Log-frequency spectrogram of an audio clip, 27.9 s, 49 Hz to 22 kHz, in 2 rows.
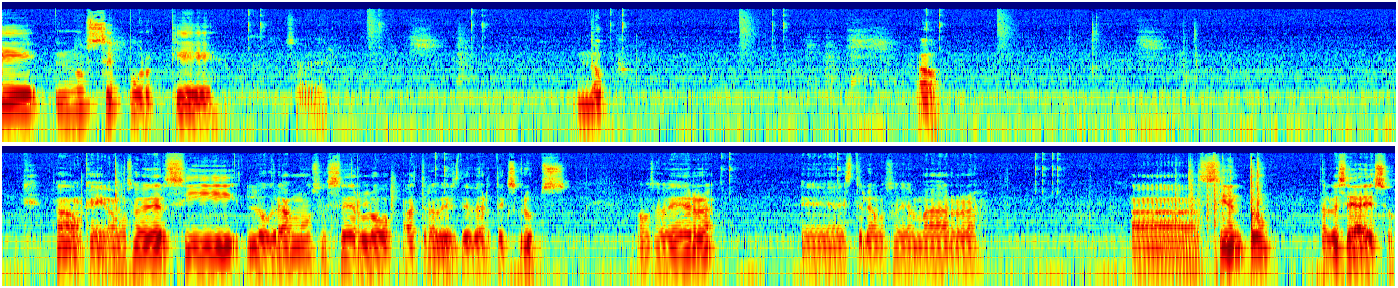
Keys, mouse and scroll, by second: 2.5 click, 3.7 click, 4.8 click, 6.1 click, 7.7 click, 9.2 click, 10.7 scroll down 1, 10.9 click, 11.8 Tab, 12.2-14.4 middle drag, 15.2 1, 18.3 click, 22.3 click, 24.4 click, 25.5-26.1 typing, 26.5 Return.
